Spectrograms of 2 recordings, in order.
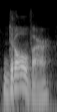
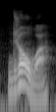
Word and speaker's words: drawer: understand it for example if you mispronounce this word and say drover then if you hear the correct pronunciation which is drawer you won't understand it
